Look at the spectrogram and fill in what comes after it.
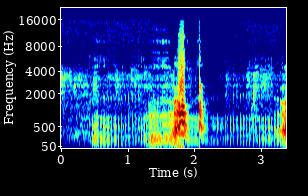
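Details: A domestic dog named Kane growls while reacting to dog videos, filmed with an Android phone. A rough, throbbing rumble builds, then two abrupt bark-like bursts follow in quick succession, with some speech mixed in.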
